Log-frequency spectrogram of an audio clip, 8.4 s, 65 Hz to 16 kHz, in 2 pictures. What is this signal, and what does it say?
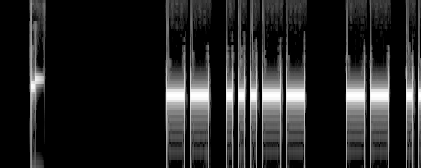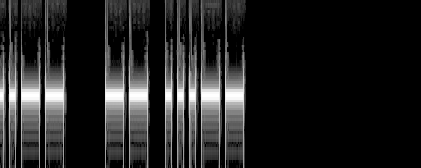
Morse code, heard as a keyed tone, about 20 wpm, 700 Hz. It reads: M3 M3 M3
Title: Callsign Prefixes for Top 25 DXCC - Repeated 3x - 20wpm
